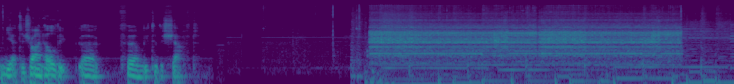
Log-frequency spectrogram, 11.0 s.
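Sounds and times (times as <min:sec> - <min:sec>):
drill press boring plastic: 0:03.9 - 0:10.3.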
